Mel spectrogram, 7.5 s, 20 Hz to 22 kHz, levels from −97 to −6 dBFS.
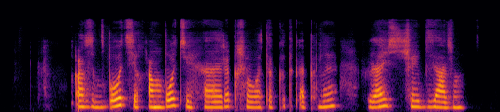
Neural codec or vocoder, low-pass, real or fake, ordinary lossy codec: codec, 44.1 kHz, 2.6 kbps, DAC; 10.8 kHz; fake; AAC, 64 kbps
